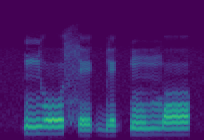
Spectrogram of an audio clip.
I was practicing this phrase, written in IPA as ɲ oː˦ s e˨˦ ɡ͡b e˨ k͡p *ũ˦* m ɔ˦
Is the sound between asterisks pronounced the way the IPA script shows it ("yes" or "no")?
yes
